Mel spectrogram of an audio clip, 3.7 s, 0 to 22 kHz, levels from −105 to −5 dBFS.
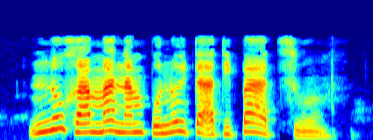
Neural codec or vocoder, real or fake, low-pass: none; real; 7.2 kHz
